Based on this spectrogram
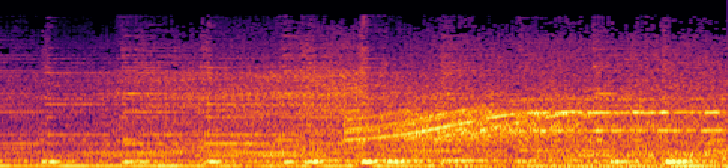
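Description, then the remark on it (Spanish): A van's engine drones steadily with a low rumble and humming tones as it leaves a spot by the sea at dawn with its lights on, rising in pitch midway as it picks up speed along a road, with road noise throughout and no voices. “La furgoneta deja el lugar junto al mar.”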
